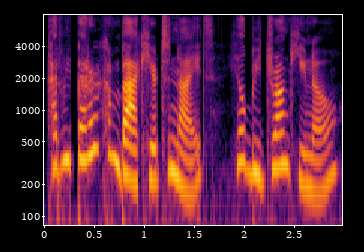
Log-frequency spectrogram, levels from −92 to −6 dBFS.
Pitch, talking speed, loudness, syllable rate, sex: 260 Hz, 260 wpm, -22 LUFS, 5.5 syllables/s, female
